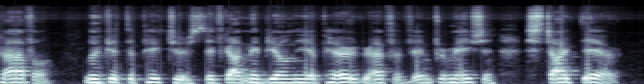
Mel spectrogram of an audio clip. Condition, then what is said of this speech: Aphasia. And that's really hard when you've been in radio and you know where your voice should go and where it should be, and that's never coming back.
